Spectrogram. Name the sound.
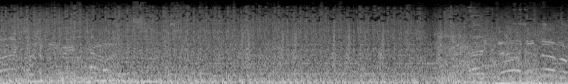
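gunfire from video game Transformers: War for Cybertron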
